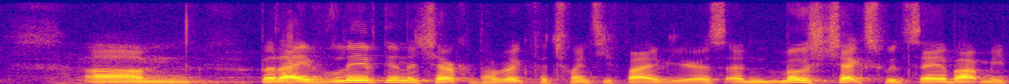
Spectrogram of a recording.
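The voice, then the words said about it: English accent. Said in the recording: “from my accent, you might think my English is amazing. It's because I'm English.”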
